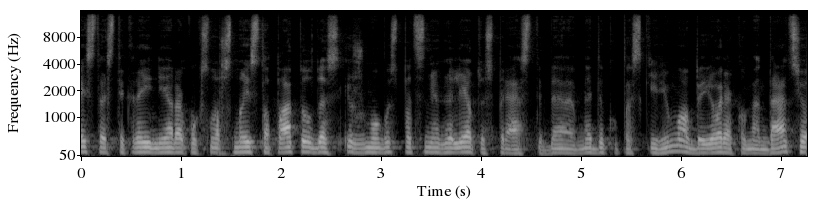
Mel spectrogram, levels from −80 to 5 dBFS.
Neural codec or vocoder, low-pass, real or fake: codec, 44.1 kHz, 2.6 kbps, SNAC; 14.4 kHz; fake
